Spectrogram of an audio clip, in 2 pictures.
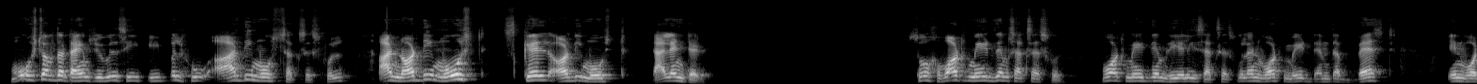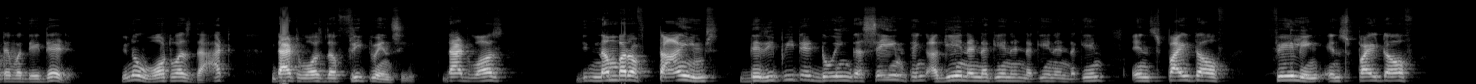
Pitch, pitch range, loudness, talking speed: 180 Hz, 160-210 Hz, -20 LUFS, 155 wpm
